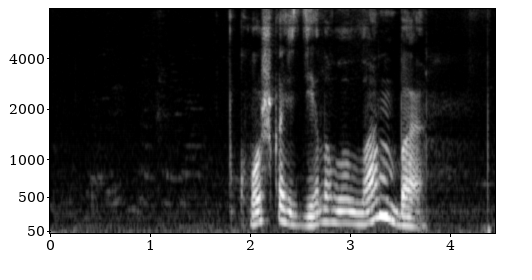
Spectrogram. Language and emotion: Russian, neutral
